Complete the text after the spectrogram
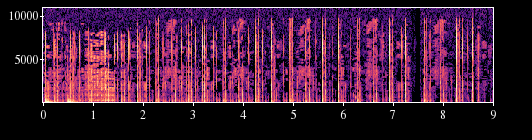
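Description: Quick footsteps patter steadily as a figure runs.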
